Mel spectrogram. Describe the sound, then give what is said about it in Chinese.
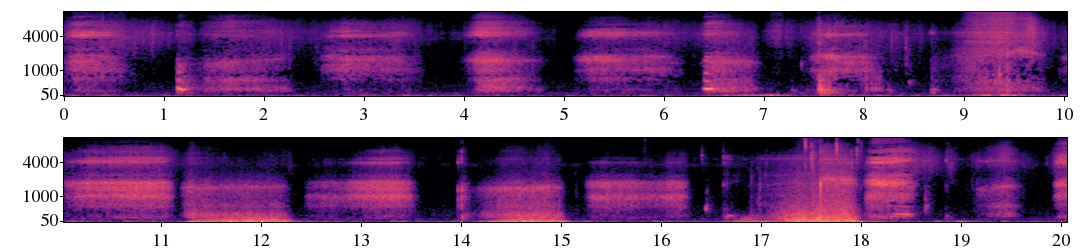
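Rapid, heavy breathing from a person: many quick, noisy breaths with a wheezy, rasping edge follow each other in a steady rhythm, with no talking. “呼吸也这么快？”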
